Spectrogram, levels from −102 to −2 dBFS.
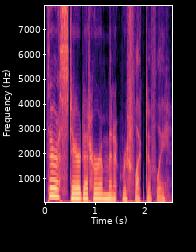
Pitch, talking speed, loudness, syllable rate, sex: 200 Hz, 165 wpm, -17 LUFS, 6.3 syllables/s, female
